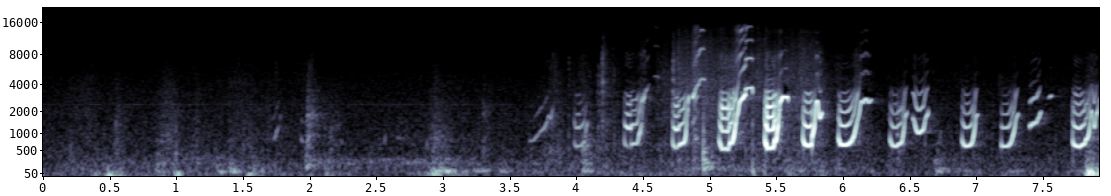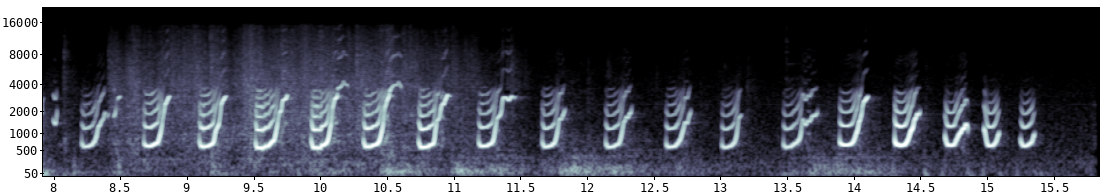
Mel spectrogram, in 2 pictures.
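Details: A hungry, friendly, happy pet guinea pig wheeking loudly for food: a fast series of over twenty sharp, squeaky, rising-then-falling whistles, about two or three per second, with soft rustling.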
